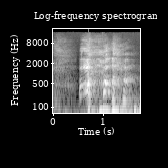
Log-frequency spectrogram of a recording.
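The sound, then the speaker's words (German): A person coughs, a harsh burst followed by a few rougher, throaty coughs running together over about a second, with no talking. “So, jetzt muss ich mal husten.”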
